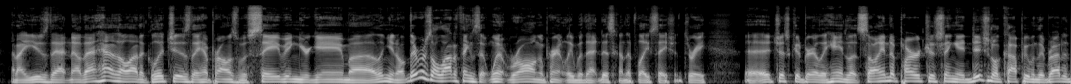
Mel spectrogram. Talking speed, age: 315 wpm, 30-49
